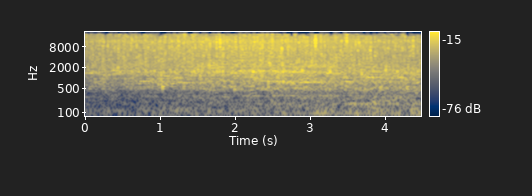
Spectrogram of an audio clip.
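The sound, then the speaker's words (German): Steady babbling of the Crooked Creek river along its bank, a continuous bright rushing and trickling that stays even throughout, moderately loud, with no voices. “Im Sommer tobt das flinke Mädchen mit seinen Schwestern und Brüdern am plätschernden Ufer des Flusses Crooked Creek.”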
